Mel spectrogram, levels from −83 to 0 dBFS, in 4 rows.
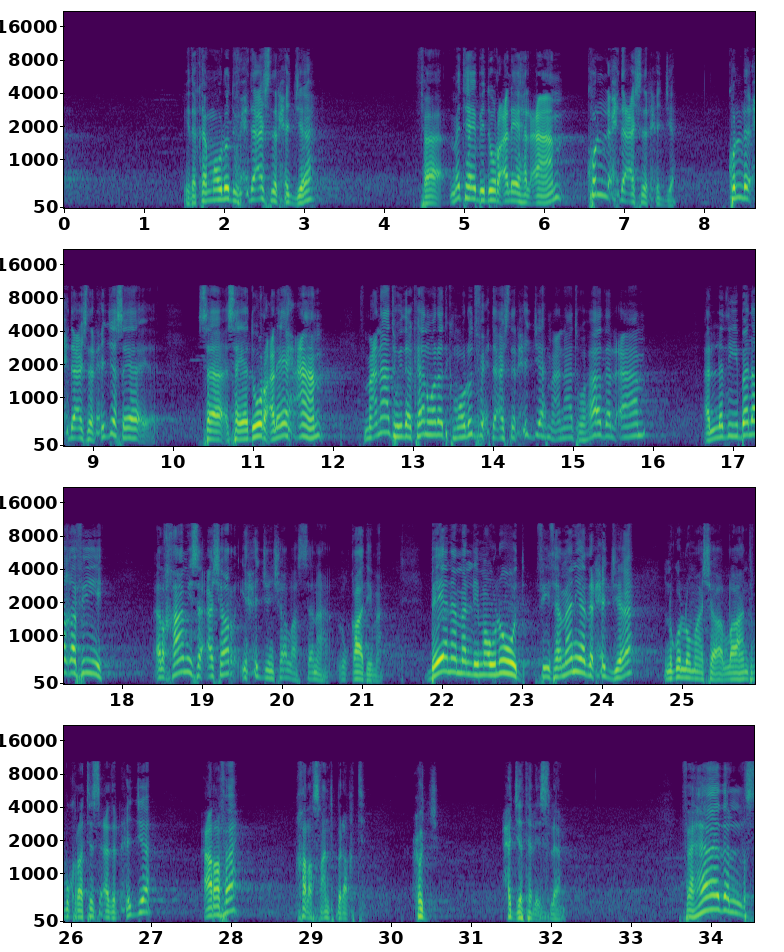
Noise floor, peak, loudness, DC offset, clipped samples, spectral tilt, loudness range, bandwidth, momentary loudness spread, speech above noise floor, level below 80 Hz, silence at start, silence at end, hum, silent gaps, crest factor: -55 dBFS; -2 dBFS; -20 LUFS; under 0.1%; under 0.1%; -5.5 dB/octave; 9 LU; 10.5 kHz; 14 LU; 35 dB; -50 dBFS; 1.5 s; 0 s; none; none; 20 dB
